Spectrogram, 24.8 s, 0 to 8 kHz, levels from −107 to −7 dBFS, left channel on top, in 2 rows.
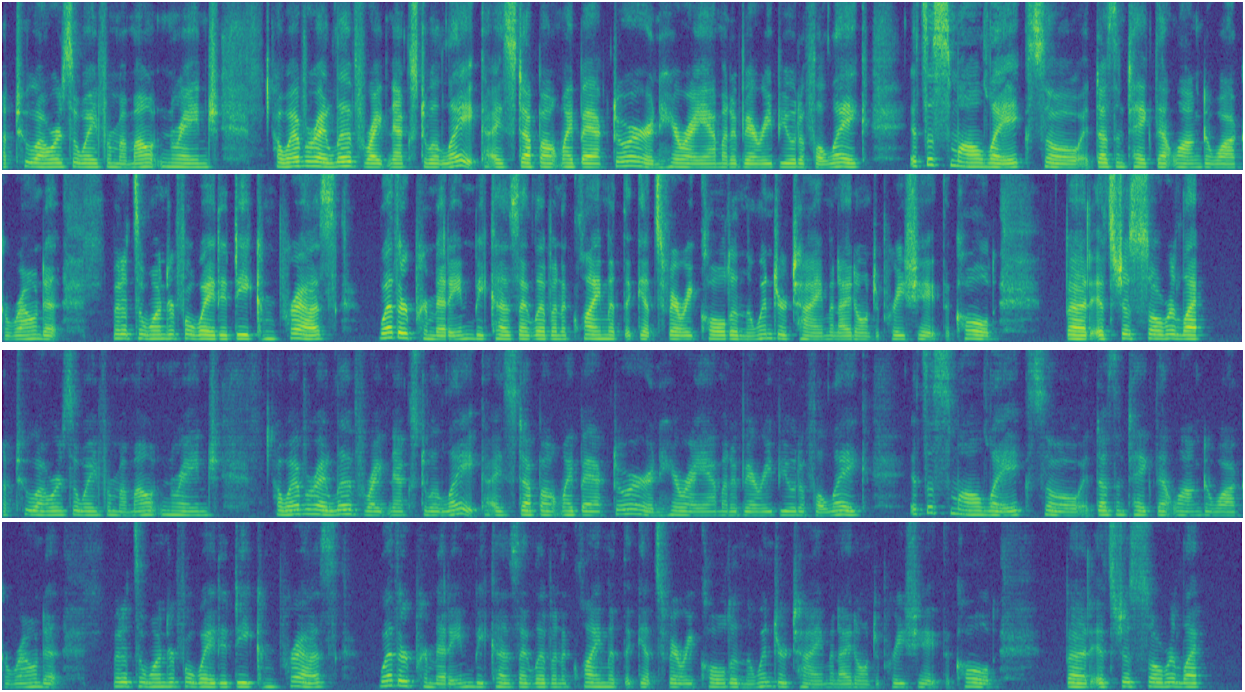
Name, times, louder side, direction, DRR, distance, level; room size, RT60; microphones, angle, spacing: voice 1, 0.0-15.9 16.2-22.8 23.1-24.4, left 6 dB, 65° left, 0.4 m, -26 dB
8.1 x 4.8 x 2.9 m
head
